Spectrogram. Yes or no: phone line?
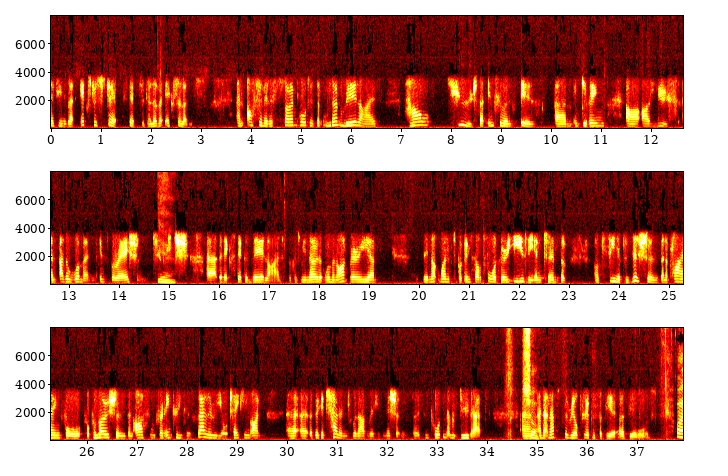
yes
